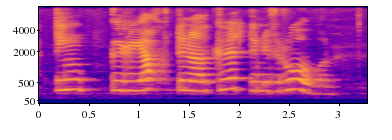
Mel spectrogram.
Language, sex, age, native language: Icelandic, other, 12, Icelandic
